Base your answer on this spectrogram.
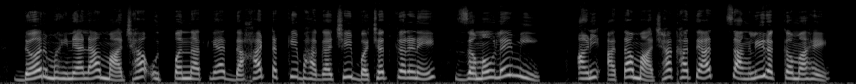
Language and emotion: Marathi, happy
